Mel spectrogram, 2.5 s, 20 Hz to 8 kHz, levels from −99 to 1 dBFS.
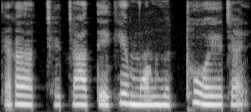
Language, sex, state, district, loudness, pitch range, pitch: Bengali, female, Tripura, West Tripura, -15 LUFS, 225-240 Hz, 230 Hz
